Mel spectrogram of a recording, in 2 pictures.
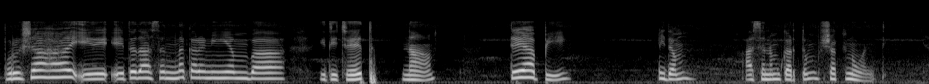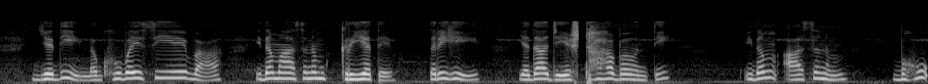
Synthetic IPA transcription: puɾuʃaːɦɐ̆eːt̪ɐd̪aːsɐnnɐkɐɾɐɳijɐmʋaː | it̪it͡ʃeːt̪ | naː | t̪eːɐpi | id̪ɐm | aːsɐnɐmkɐɾt̪umʃɐknuʋɐnt̪i̥ | jɐd̪ilɐɡʱuʋɐjsieːʋaː | id̪ɐmaːsɐnɐmkɾijɐt̪eː | t̪ɐɾiɦi | jɐd̪aːd͡ʒeːjɐʂʈʰaːɦɐ̆bʱɐʋɐnt̪i | id̪ɐmaːsɐnɐm | bɐɦu

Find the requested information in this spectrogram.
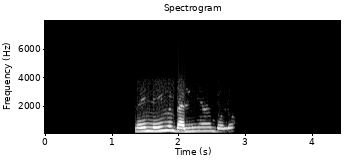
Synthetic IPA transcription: nɛ̃inẽimẽbalĩãbolo

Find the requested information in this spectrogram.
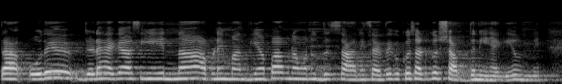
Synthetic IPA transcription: t̪ãːoːd̪eːd͡ʒeːɽaːɦɛːɡaːəsĩːɪnãːaːpɳeːmãːnd̪ijãːpaːʋnãːmənːũːd̪əsaːnĩːsək̚d̪eːkjõːkoːsaːɖeːkʊt͡ʃʃəb̚d̪nĩːɦɛːɡeːʊnːeː

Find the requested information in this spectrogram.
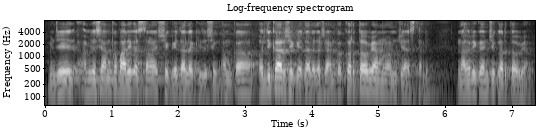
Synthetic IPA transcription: m̤əɳd͡zea̰m̤id͡zəɕeamkabaɾiːkəst̪anaɕiket̪aljakiːd͡zəɕiʔamkaəd̪ʱikaɾɕiket̪aljad͡zəɕeamkakəɾt̪əʋjam̤əɽuamt͡ɕeəst̪alḛ | naɡɾikaɲt͡ɕiːkəɾt̪əʋja̰

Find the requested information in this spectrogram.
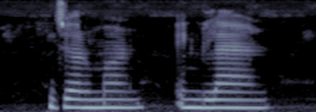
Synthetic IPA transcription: d͡ʒəɾmən | iŋɡlaɳɖ

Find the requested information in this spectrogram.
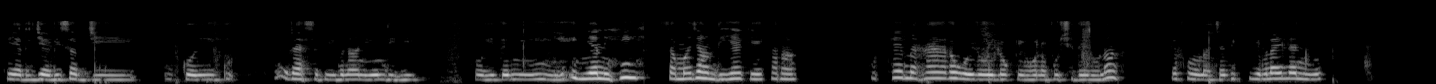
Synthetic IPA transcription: pʰɪɾd͡ʒeːɽiːsəbd͡ʒiː | koːiː | ɾɛːspiːbənaːniːɦʊ̃nd̪iːɦiː | koːiːt̪eːmĩːɪjãːneɦiː | səməd͡ʒãːnd̪iːɦɛːkekəɾãː | ʊt̪ʰːeːmɛ̃ːɾoːiɾoːiloːkẽːɡoːlõːp̬ʊt͡ʃʰd̪eːɾõːnaː | t̪eːpʰoːnãːt͡ʃəd̪ɪkʰːiːɛ̃ːbənaːiːlɛ̃ːnd̪iːɛ̃ː

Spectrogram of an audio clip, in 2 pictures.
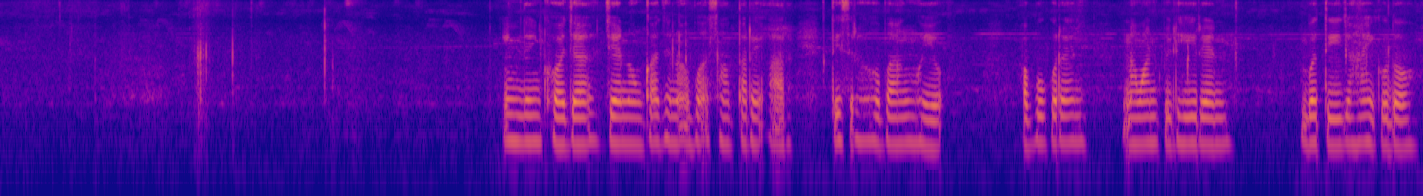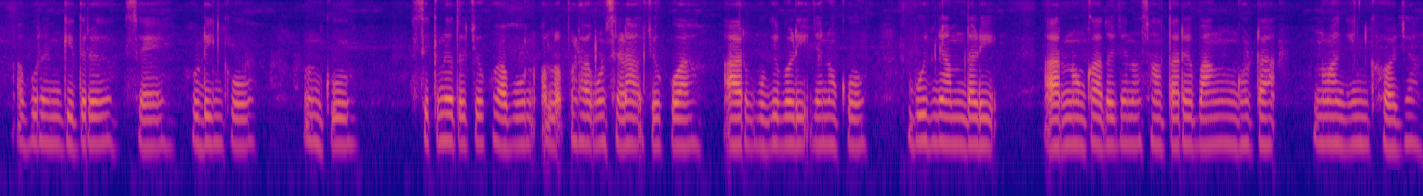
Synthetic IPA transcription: iɲləɲkʰɔd͡ʒad͡ʒɛnɔŋkad͡ʒana̰ʔbɔa̰ʔsãt̪aɾɛʔa̰ɾt̪isɾəɦɔbaŋɦujɔʔ | abukɔɾɛnː | awanpiɽ̤iɾɛn | bət̪id͡ʒaɦãikɔd̪ɔə̰buɾɛnɡid̪ɾəsɛhuɖiɲkɔ | unku | siknət̪ɔt͡ʃɔkwabunɔ̰lɔ̰ʔpaɽ̤abunsɛɽ̃aʔt͡ʃɔkɔwa | aɾbuɡibəɽiʔd͡ʒɛnɔ̃kɔbud͡ʒɲamd̪aɽiʔ | aɾnɔŋkad̪ɔd͡ʒɛnɔsãt̪aɾɛbaŋɡʱɔʈaʔ | nɔwaɡiɲkʰɔd͡ʒa

